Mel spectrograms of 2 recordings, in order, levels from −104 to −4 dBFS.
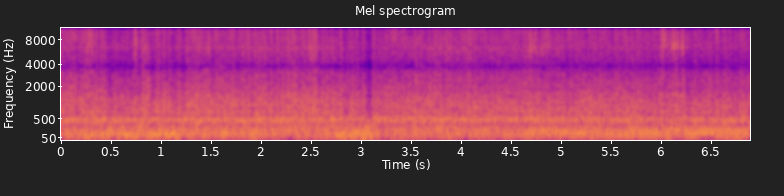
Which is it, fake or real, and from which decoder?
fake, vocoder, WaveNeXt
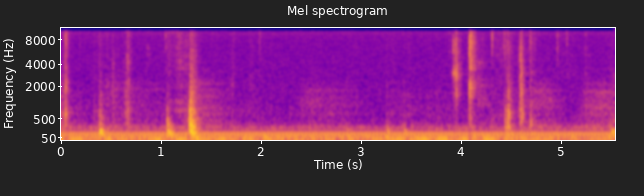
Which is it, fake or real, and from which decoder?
real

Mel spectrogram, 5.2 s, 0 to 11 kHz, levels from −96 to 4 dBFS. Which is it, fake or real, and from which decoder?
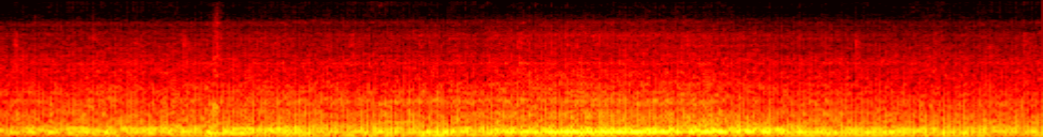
fake, vocoder, WaveNeXt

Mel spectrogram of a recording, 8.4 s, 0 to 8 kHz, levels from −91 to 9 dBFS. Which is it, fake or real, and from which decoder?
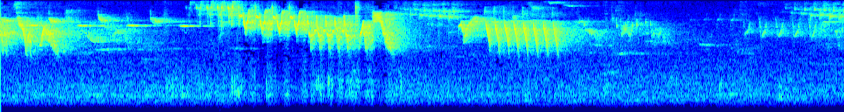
real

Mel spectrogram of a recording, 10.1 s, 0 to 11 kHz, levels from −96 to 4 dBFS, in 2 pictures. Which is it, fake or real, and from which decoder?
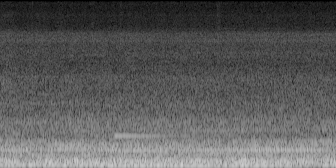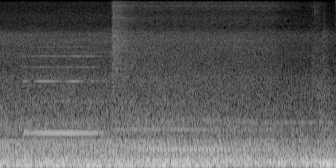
real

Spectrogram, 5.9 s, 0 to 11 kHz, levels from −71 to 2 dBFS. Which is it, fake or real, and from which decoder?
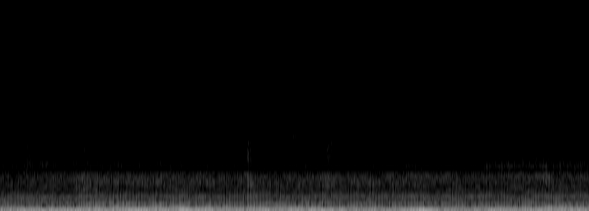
fake, vocoder, WaveNeXt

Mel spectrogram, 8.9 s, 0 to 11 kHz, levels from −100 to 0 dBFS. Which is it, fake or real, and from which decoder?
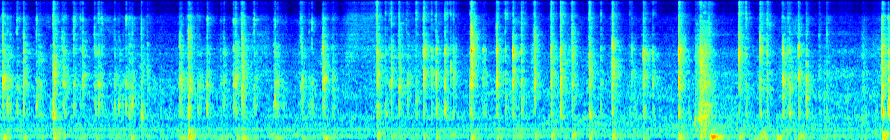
fake, vocoder, WaveNeXt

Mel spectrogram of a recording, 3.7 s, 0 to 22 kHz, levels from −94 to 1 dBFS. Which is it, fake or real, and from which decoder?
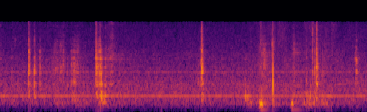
real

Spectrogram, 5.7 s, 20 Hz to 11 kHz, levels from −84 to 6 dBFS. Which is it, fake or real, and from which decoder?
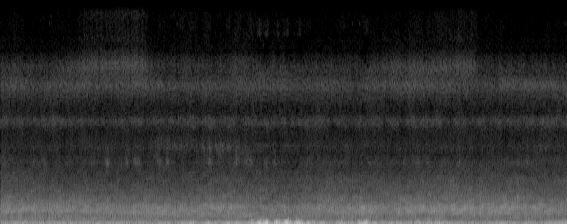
fake, vocoder, WaveNeXt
